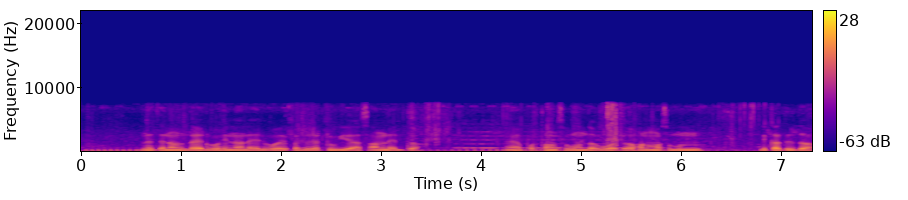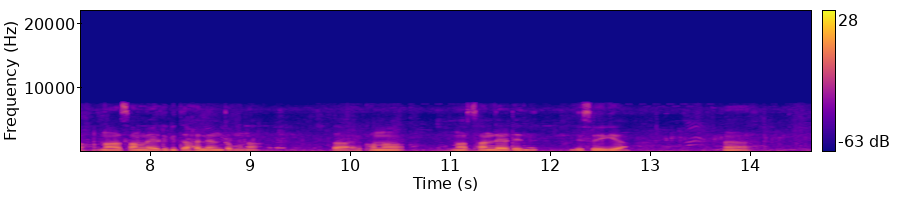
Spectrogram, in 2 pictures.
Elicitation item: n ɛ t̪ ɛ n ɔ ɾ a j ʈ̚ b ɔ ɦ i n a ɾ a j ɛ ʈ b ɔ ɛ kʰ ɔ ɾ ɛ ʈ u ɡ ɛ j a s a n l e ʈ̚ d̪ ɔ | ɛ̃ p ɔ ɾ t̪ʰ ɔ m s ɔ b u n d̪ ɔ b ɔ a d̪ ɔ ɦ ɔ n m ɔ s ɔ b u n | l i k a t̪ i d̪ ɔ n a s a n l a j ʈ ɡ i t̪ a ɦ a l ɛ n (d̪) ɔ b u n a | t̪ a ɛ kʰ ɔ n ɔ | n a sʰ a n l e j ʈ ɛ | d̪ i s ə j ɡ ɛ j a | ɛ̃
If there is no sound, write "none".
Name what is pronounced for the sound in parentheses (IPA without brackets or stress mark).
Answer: t̪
